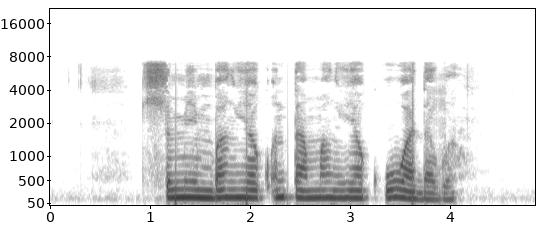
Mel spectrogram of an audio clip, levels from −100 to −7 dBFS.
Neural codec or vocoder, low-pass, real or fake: none; 7.2 kHz; real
